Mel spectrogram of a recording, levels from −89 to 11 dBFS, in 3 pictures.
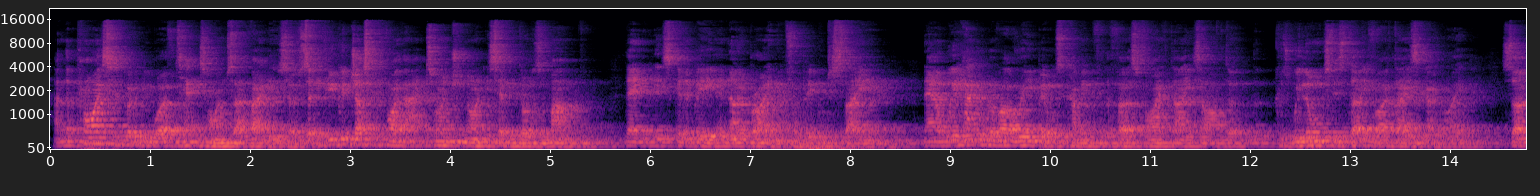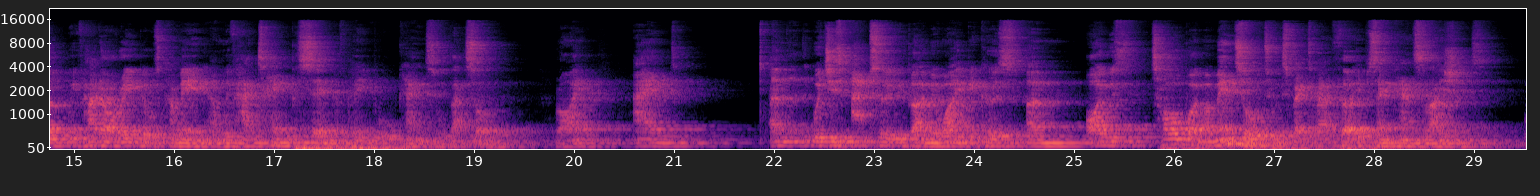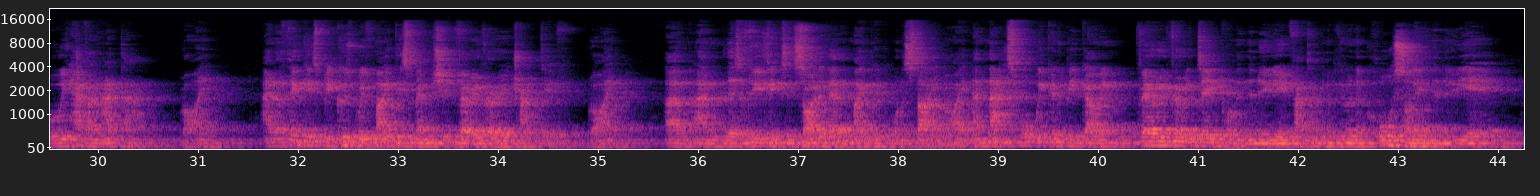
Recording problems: off-mic speech; far
room echo; noticeable; dies away in 1.2 s

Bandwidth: 15.5 kHz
